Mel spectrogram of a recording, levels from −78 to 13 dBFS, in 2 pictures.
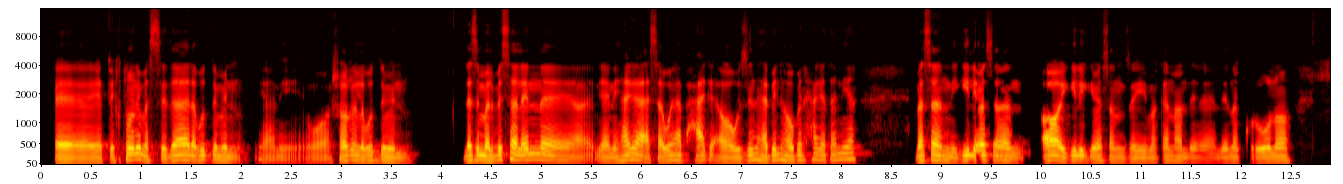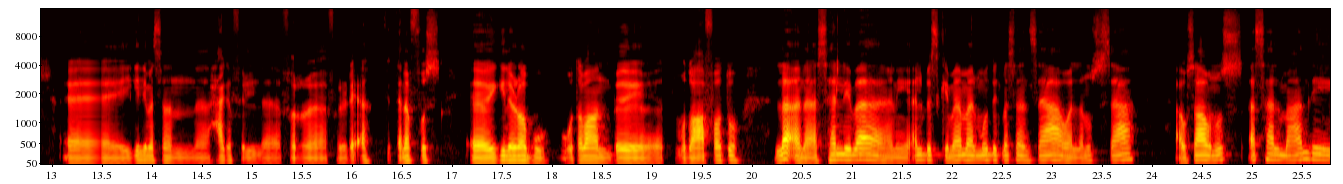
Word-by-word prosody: آآ 95 -1 +3
بتخنقني 130 +9 +1
بس 110 -3 -3
ده 115 +5 +4
لابد 115 0 0
منه 100 -7 -2
يعني 75 0 -8
هو 75 +1 -5
شر 115 +3 0
لابد 105 +1 -1
منه، 90 -5 -1 0.5
لازم 110 0 +3
ألبسها 130 +6 +3
لإن 130 +3 +2 0.6
يعني 95 0 -1
حاجة 120 -1 +3
أساويها 105 +5 0
بحاجة 115 +1 -3
أو 95 -2 0
أوزنها 100 +5 0
بينها 125 0 -1
وبين 120 +4 0
حاجة 125 0 -3
تانية 140 +4 -3 0.6
مثلًا 110 -2 +2
ييجي 95 +5 0
لي 115 0 +2
مثلًا 110 -5 +1 0.2
آه 115 +1 +7
ييجي 115 +4 0
لي 110 -4 0
مثلًا 100 -1 -3
زي 90 -1 -4
ما 90 0 -5
كان 100 +3 -6
عندنا 95 -2 -5
عندنا 95 +2 -5
كورونا 100 +2 -1 0.6
آآ 90 -1 -2
ييجي 85 +4 -4
لي 105 - 0
مثلًا 90 -4 -5
حاجة 95 +2 -3
في - - -12
ال 85 +1 -9
في - - -16
الر 85 -2 -4
في - - -23
الرئة 85 +4 -3 0.2
في - - -32
التنفس 100 0 -2 0.3
آآ 95 0 +7
ييجي 95 +4 +3
لي 105 - +6
ربو 100 -5 +4
وطبعًا 100 -4 +3
بمضاعفاته 85 +3 +2 0.3
لأ، 105 - +7
أنا 90 -3 +1
أسهل 125 +6 0
لي 130 -1 +4
بقى 125 -2 +5
يعني 95 -2 -5
ألبس 125 0 -2
كمامة 115 +1 +1
لمدة 120 +2 -1
مثلًا 115 -1 -3
ساعة 115 +3 +2
والّا 95 -2 -2
نص 105 +1 -10
ساعة 130 +4 0 0.4
أو 90 - +1
ساعة 120 +5 +6
ونص 120 +3 -3
أسهل 125 +1 -1
ما 110 -1 -2
عندي 135 +4 -1
100 Hz, 180 wpm, -22 LUFS, 90-120 Hz, 0.6 s, آه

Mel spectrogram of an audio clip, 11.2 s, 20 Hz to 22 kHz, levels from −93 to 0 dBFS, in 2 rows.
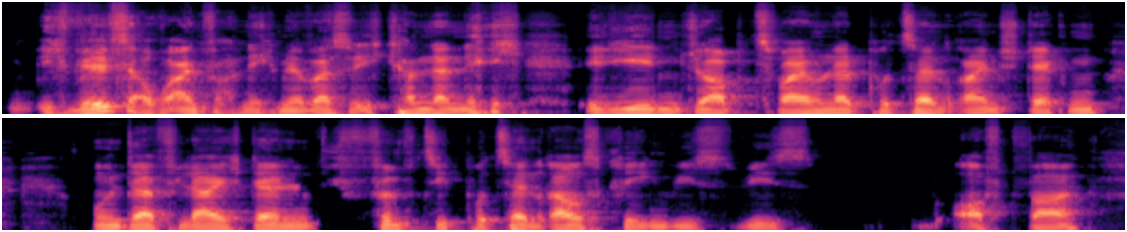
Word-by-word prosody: ich 90 -2 -6
will's 145 +8 +7
auch 160 - +1
einfach 95 -4 0
nicht 90 -2 -7
mehr, 90 -1 -1
weißt 105 -1 +1
du? - - -5
Ich 85 - -6
kann 110 0 0
da 105 -1 +4
nicht 105 +6 -3 0.2
in 115 - -4
jeden 110 -1 +1
Job 110 -1 +1
200% 105 -2 +2
reinstecken 100 0 -2 0.5
und 100 -1 -1
da 100 - +7
vielleicht 100 -2 +1
dann 95 -3 +2 0.2
50% 105 -5 -2
rauskriegen, 95 -5 0
wie's 90 -2 -10
wie's 95 -3 -10 0.7
oft - - -3
war. 90 -1 0
100 Hz, 145 wpm, -22 LUFS, 95-110 Hz, 0.7 s, will's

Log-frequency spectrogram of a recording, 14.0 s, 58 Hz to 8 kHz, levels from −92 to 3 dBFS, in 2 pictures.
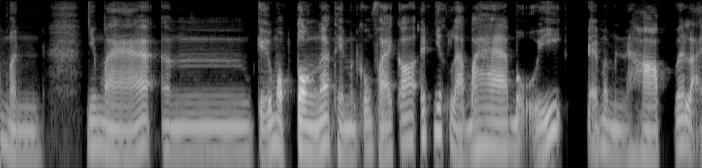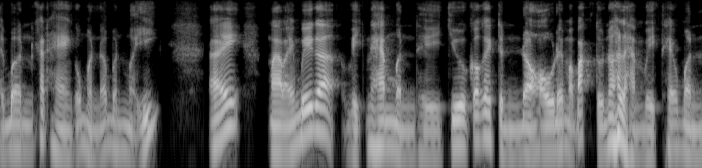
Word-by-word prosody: mình. 85 -7 -7 0.5
Nhưng 115 0 -5
mà 105 - -1 0.2
á, 120 +1 +1
ừm, 95 0 -7
kiểu, 100 +2 -2
1 120 - +1
tuần 100 -2 +7
á 125 +2 +3
thì 100 - -4
mình 95 0 -5
cũng 105 +3 -6
phải 95 -2 -1
có 125 +5 0
ít 150 - -4
nhất 170 -1 -5
là 90 - -1
3 110 +2 0
buổi 105 - -3 0.3
để - - -4
mà 110 - -6
mình 90 -2 -7
họp 85 0 +1
với 120 +1 -2
lại 105 -4 -3
bên 100 +1 -1
khách - - -3
hàng 90 -7 -2
của - - -6
mình 95 -7 -6
ở - - -4
bên 105 -3 -7
Mỹ. - - -3 0.5
Đấy. 195 +7 +5 0.3
Mà 100 0 +5
bạn 100 +6 0
biết 165 +4 +6
á, 170 -3 +7 0.2
Việt 95 -2 -3
Nam 115 -1 +2
mình 85 -3 -2
thì 85 -1 -6
chưa 120 - +2
có 135 - +2
cái 145 0 +3
trình 90 -5 -4
độ 100 0 +5
để 105 - +2
mà 110 - -1
bắt 145 +1 +6
tụi 95 - -1
nó 130 +3 +6
làm 90 -1 +2
việc 85 -1 -3
theo 105 -1 -2
mình 90 -4 -2
100 Hz, 240 wpm, -27 LUFS, 95-115 Hz, 0.5 s, tuần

